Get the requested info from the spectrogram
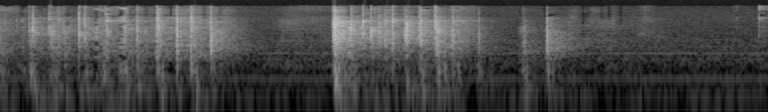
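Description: Computer keyboard typing in quick bursts of keystrokes, the loudest flurry about two seconds in, with the keystrokes stopping after about three and a half seconds.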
